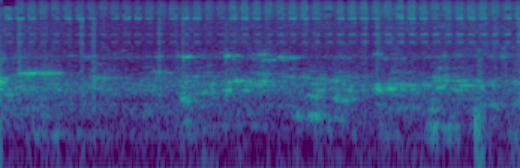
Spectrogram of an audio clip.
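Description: Faint, irregular scratching of a pen writing on paper, close to the microphone.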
